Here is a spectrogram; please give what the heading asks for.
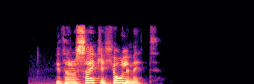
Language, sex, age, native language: Icelandic, female, 40-49, Icelandic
